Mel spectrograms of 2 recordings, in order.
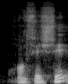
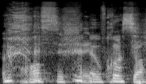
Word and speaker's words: Franceschet: Euh, Fran séché, alors pour prononcer mon nom, tu penses à France mouillée. France séché, voilà, c'est tout simple.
